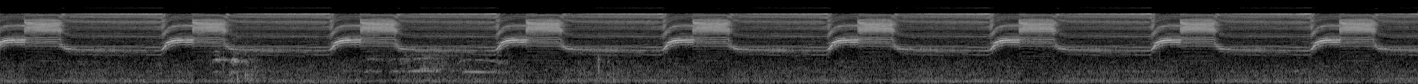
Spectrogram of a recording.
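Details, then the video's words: Loud cicada in a kampung garden at Cibening village, Bungursari: a high, shrill, unbroken buzz rising into intense grating pulses about every 1.6 seconds, very regular, with faint low background noise beneath. "SORA TONGGERET DI KEBON"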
